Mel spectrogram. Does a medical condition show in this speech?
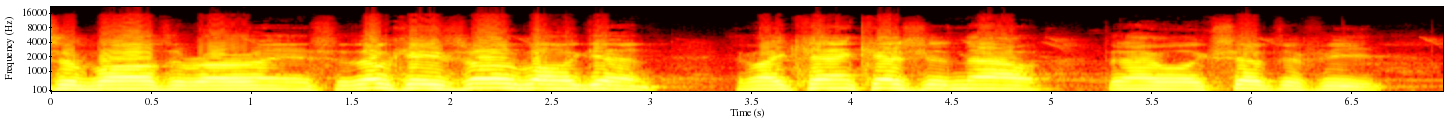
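Yes: deafness; unsure of microphone volume, asks audience whether heard, finds sound way too loud.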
